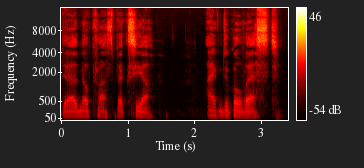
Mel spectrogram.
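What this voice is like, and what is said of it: Put-on German accent. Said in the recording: “Your German accent is great.”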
